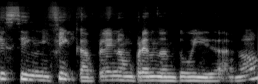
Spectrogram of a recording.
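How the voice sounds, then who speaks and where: A woman has an ordinary speaking voice at a medium pitch. She talks at a fairly slow pace. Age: 40s. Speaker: podcast host, independent professional. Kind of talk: podcast interview.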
